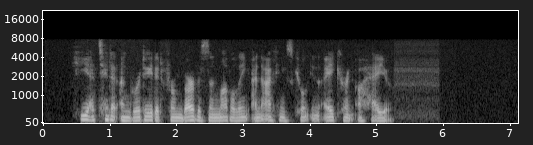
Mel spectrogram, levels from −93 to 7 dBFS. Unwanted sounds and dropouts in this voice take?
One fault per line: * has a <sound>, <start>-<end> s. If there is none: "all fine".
all fine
